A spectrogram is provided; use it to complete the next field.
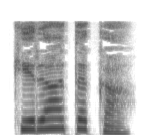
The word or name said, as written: ಕಿರುದೇಗು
